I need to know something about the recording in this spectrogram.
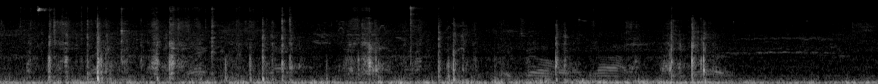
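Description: Iron-shod hooves of a harnessed pair of Friesian horses clopping irregularly on brick paving as they shift and step in place. A horse whinnies briefly past the middle.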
